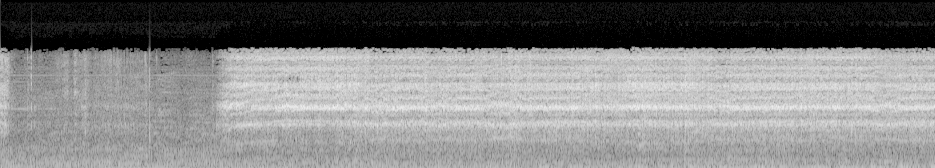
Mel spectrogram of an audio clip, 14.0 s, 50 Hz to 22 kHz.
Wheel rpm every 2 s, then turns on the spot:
40, 30, 150, 160, 160, 160, 160.
0-2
